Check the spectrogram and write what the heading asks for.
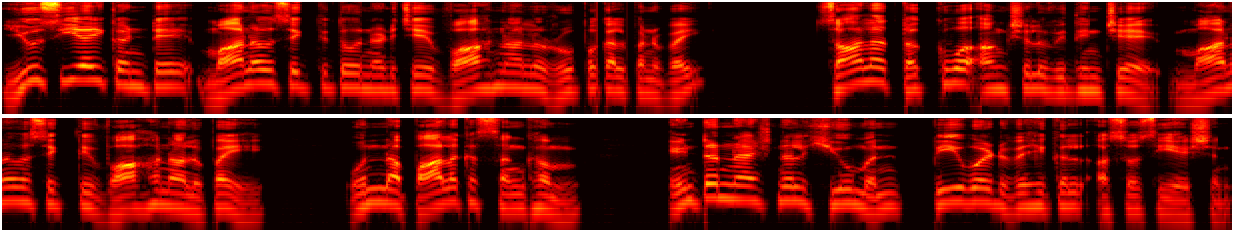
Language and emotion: Telugu, neutral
